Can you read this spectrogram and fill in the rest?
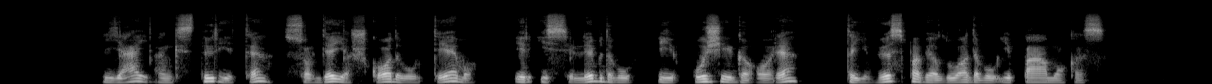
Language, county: Lithuanian, Panevėžys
